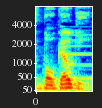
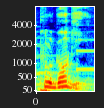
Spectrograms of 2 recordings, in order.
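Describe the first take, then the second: First: It is said with an English-style pronunciation. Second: It is said with a Korean-style pronunciation. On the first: This is how most people outside Korea say it. The speaker calls it wrong. "anyone outside of Korea knows this word as bulgogi" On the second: This is how people in Korea say it. The speaker calls it right. "in Korea, it's pronounced bulgogi"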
